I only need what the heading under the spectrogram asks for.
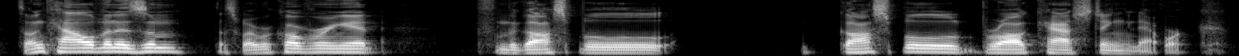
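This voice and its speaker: A man's voice: medium pitch, normal speed, a little mellow, clear, resonant tone, no echo, clean studio sound. A young man from Cork, hosting a podcast and giving chatty commentary with frequent restarts. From Cork, Ireland. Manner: chatty, restarts often, laughs in asides. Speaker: podcast host. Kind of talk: casual commentary.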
